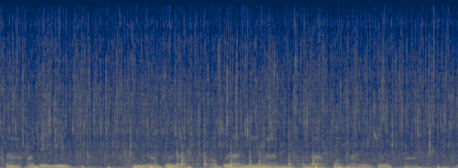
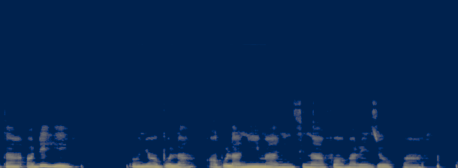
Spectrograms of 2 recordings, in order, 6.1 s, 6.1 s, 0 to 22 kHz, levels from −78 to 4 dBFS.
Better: second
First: background sound (Rain); 1 dB below the speech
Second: none

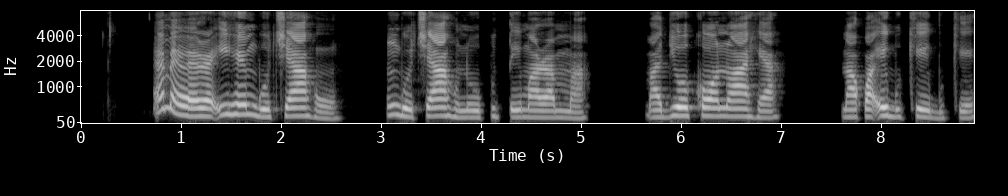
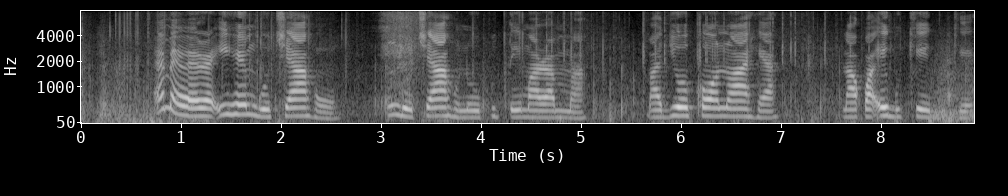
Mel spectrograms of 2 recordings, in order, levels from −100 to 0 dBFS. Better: first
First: none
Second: background sound (Fireworks); 17 dB below the speech

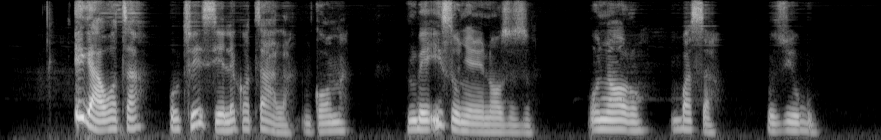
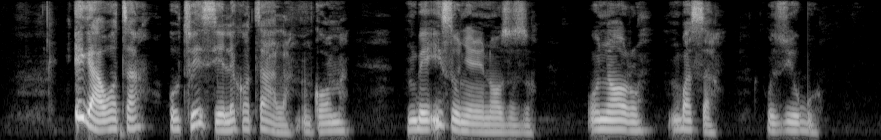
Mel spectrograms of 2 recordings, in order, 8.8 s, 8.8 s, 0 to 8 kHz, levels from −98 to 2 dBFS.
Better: second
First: noise reduction (neural mask model DeepFilterNet 3)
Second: none

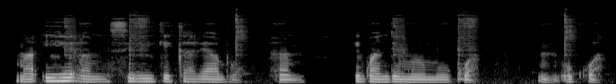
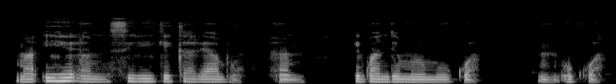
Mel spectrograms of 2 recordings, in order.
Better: second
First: background sound (Fart); 17 dB below the speech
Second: none

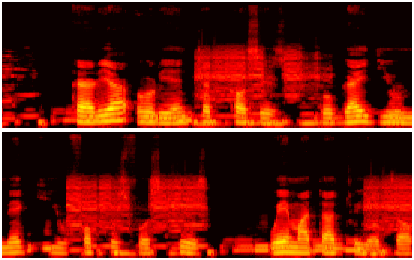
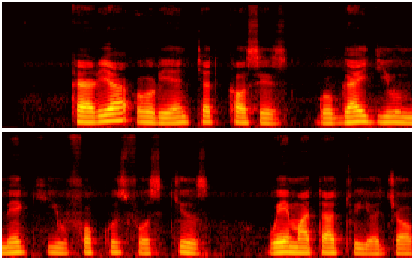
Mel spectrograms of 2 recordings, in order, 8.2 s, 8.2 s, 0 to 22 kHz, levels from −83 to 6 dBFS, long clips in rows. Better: second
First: noise reduction (classical method Wiener filter)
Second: none

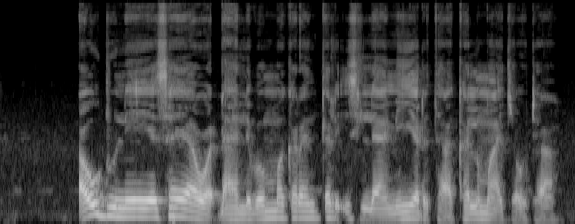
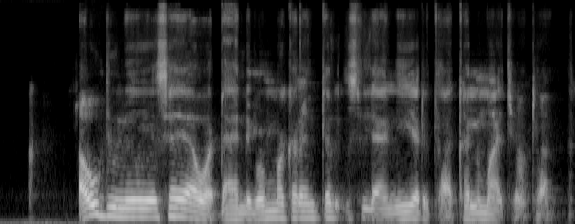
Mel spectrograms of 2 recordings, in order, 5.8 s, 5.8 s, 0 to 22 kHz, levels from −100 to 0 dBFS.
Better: first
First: none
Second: noise reduction (neural mask model DeepFilterNet 3)

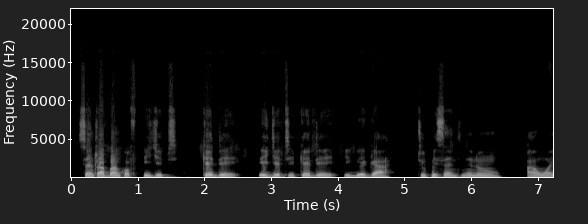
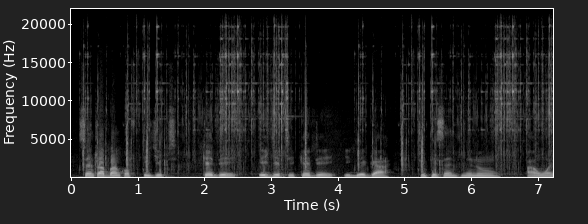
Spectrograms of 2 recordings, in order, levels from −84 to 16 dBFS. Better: first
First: none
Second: background sound (Keys jangling); 13 dB below the speech

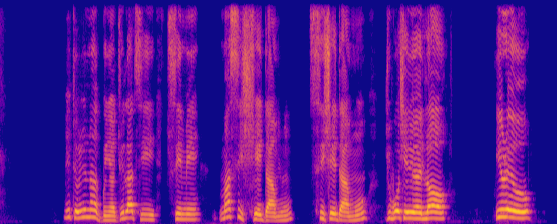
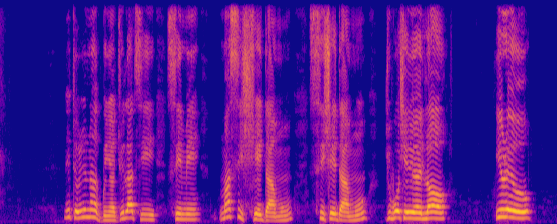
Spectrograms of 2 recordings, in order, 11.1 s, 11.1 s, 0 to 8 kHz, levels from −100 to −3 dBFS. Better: second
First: noise reduction (neural mask model Resemble Enhance denoiser)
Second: none

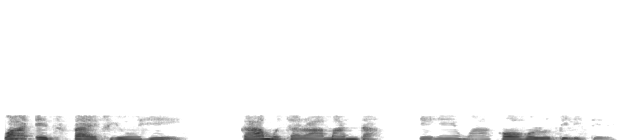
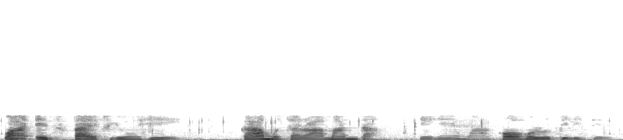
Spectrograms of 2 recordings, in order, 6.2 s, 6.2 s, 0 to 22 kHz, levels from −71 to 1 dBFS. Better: first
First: none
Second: background sound (Chewing, mastication); 13 dB below the speech

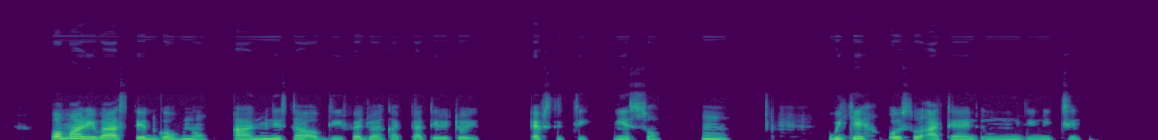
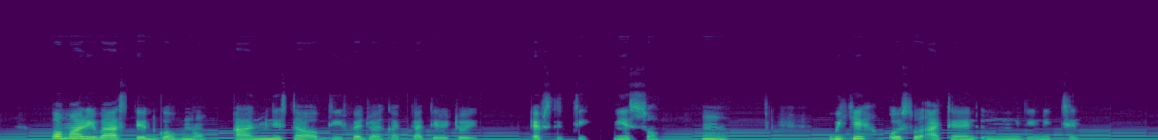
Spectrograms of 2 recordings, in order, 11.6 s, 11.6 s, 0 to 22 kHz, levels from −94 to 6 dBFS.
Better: first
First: none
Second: noise reduction (neural mask model RNNoise)

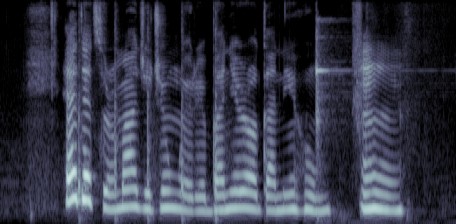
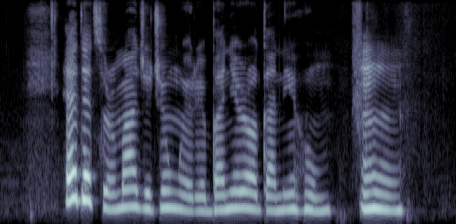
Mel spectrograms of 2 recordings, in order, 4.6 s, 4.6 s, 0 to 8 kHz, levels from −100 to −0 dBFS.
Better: second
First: background sound (Piano + Knock); 18 dB below the speech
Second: none

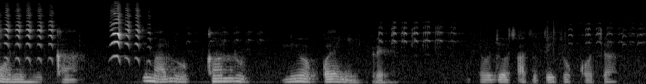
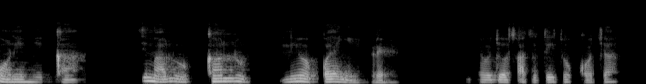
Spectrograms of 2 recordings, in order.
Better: second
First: background sound (Bird vocalization, bird call, bird song); as loud as the speech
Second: none

